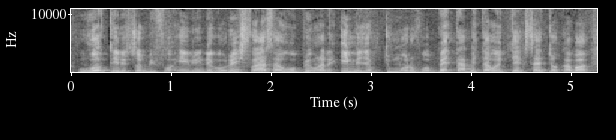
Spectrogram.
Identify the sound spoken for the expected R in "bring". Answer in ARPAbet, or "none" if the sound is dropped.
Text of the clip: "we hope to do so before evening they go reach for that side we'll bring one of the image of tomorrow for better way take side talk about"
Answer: none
